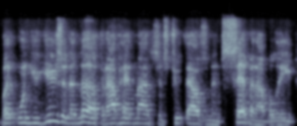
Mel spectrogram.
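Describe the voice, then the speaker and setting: A man's voice: on the high side, a little fast. A man with a Kentucky accent telling first-hand stories in a folksy, emphatic, conversational way, repeating himself for emphasis as an interview guest. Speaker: interview guest, Bigfoot researcher.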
